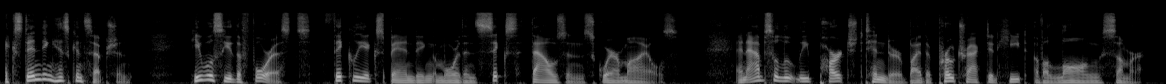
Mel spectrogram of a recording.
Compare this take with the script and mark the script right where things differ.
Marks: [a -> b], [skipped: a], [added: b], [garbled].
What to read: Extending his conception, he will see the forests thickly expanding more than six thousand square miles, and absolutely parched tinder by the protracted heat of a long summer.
Extending his conception, he will see the forests thickly expanding more than six thousand square miles, and absolutely parched tinder by the protracted heat of a long summer.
